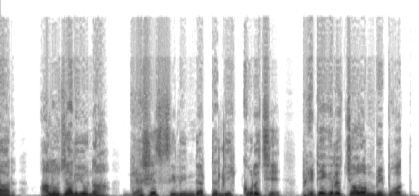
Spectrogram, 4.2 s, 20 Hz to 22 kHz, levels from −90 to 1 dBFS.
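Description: At 2.03 s the speech drops into a block of digital silence about 1.6 ms long, pointing to an output buffer left unfilled in time. The abrupt cut and return sound as a single tick. The waveform shows a brief flat line, and the spectrogram a thin vertical broadband stripe.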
